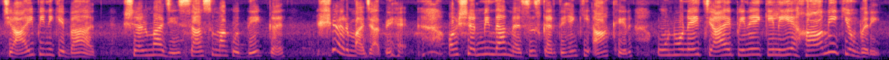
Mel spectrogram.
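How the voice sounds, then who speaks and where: A woman narrating a cartoon story in a steady storytelling way. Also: on the high side, slow, slight background noise, rough recording.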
